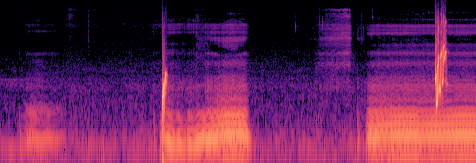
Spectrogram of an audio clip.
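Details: Shiba Inu, a family pet, growling in the morning as an affectionate display toward its owners rather than anger; two low, rumbling harmonic growls of about two seconds each, with sharp plopping knocks between them in a quiet indoor setting.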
